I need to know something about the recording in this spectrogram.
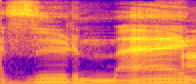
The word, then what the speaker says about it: vermelho: Mas nós dizemos vermelho. Parece um A, mas é um E.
